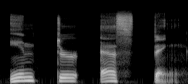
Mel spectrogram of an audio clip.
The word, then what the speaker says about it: interesting: I explained that Americans compress this word heavily. He resisted at first because it felt like lazy pronunciation, but I showed him video clips of professors, news anchors, and everyday people all saying interesting. He realized it wasn't lazy. It was standard.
